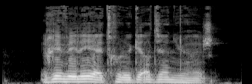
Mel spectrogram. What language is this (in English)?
French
